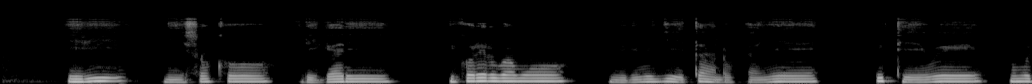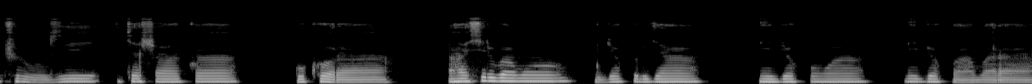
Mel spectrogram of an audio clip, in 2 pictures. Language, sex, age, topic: Kinyarwanda, male, 18-24, finance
